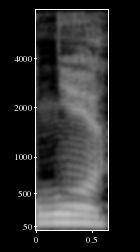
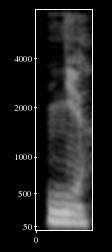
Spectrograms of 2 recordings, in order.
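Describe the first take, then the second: First: The vowel is drawn out and emphasized. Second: The word is short and quick. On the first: This is a careful full pronunciation. The speaker calls it wrong. "you wouldn't necessarily say nie. You wouldn't really emphasize the yeah" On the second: This is how it sounds in conversation. The speaker calls it right. "in conversation, it would probably be a little shorter"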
